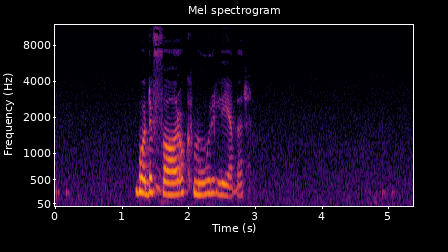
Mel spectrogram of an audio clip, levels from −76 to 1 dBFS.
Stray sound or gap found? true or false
false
